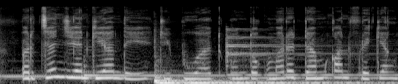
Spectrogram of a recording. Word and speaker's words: Giyanti: Dalam pelafalan Belanda, ia sebagai Giyanti, dan secara tertulis ia terbaca Giyanti. Perjanjian Giyanti dibuat untuk meredam konflik yang berlarut-larut pasca perpindahan Keraton Kartasura ke Surakarta.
